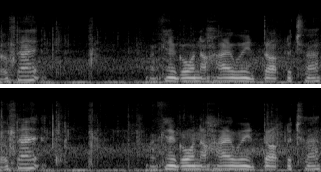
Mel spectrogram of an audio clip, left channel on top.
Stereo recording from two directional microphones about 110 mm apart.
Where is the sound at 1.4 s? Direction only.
15° left (ahead or behind).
